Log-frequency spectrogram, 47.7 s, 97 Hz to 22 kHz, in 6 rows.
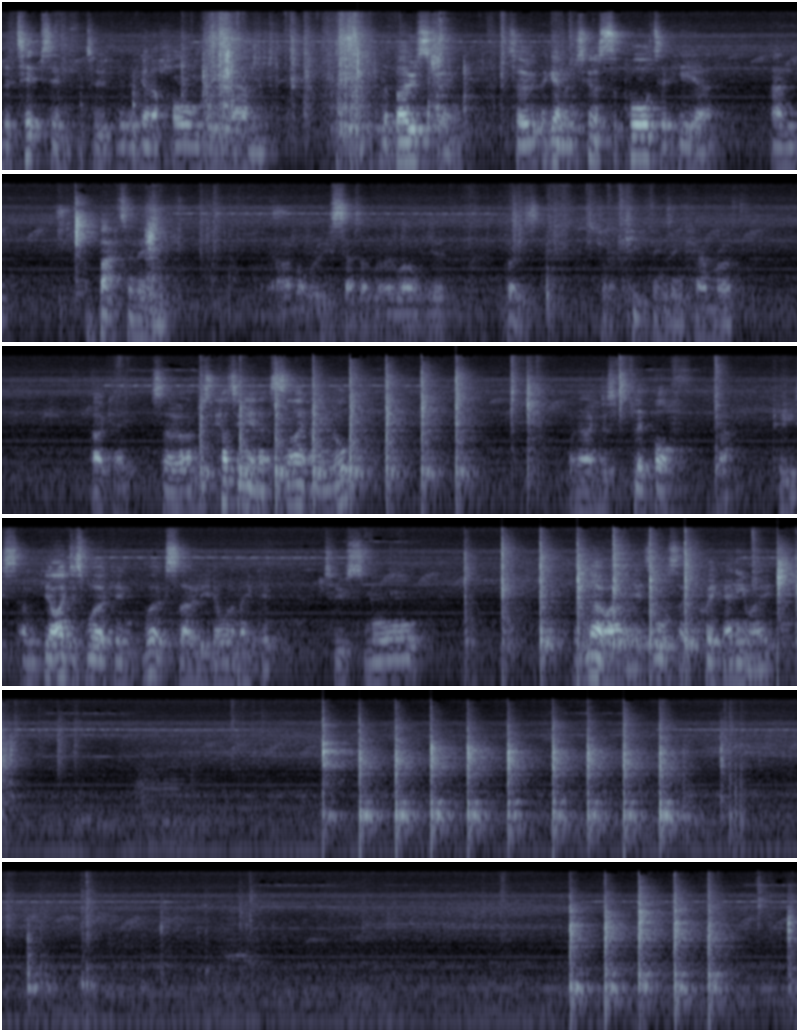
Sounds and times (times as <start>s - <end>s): Speech: 0.0s - 2.7s, 3.7s - 8.0s, 8.8s - 9.7s, 10.6s - 12.4s, 13.0s - 15.4s, 16.8s - 19.4s, 21.6s - 28.1s, 29.6s - 31.6s.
